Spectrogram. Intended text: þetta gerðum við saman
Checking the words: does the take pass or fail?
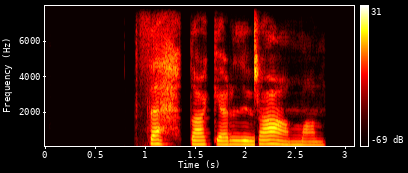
fail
